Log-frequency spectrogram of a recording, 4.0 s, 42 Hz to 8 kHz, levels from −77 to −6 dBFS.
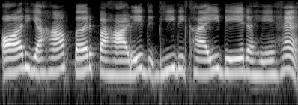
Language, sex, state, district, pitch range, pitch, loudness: Hindi, female, Jharkhand, Deoghar, 205-240 Hz, 220 Hz, -16 LUFS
